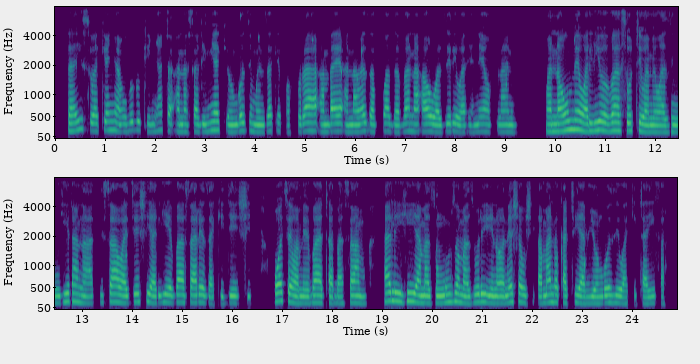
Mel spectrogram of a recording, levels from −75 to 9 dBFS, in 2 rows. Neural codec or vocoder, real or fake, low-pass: codec, 16 kHz, 8 kbps, FunCodec, trained on Chinese and English, 25 frames a second; fake; 7.2 kHz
